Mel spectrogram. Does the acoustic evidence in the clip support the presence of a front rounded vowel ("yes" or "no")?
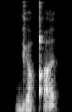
yes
